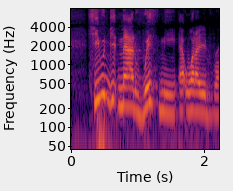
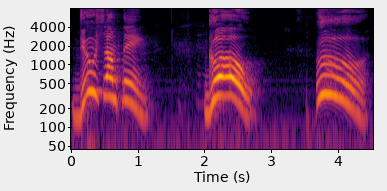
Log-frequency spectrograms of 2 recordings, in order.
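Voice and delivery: high, loud mock kid's dare; goading kid; 7 semitones higher, 10 dB louder, much slower than usual. Kid dares the counting parent to act, high goading voice. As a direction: egg the parent on in a raised voice. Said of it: "all along the kid's like".

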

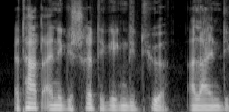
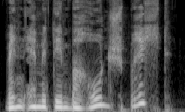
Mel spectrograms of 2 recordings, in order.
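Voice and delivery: worried soliloquy; 9 semitones higher, 5 dB louder than usual. A narrator's reading. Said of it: "sagte sie sich".

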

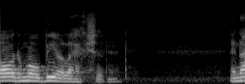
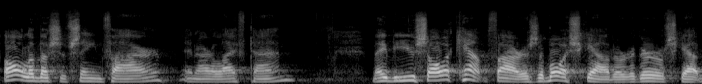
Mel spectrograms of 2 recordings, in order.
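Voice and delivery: usual speaking voice

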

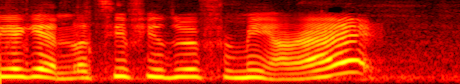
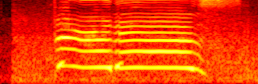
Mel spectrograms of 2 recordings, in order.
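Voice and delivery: high, loud playful cry; excited shout; 11 dB louder than usual. Real, not acted. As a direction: hype the dog up about a squirrel. Teasing dog about squirrel.

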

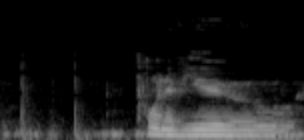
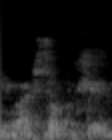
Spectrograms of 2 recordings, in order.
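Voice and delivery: whisper; 10 dB quieter, faster than usual. Real, not acted. Cooing to pet Nugget.

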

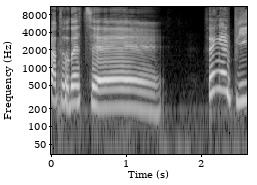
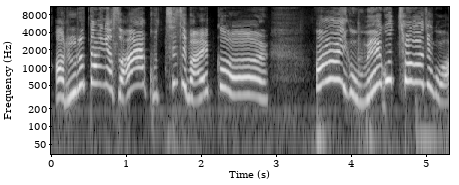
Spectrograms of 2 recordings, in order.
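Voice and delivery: frustrated whine; 7 semitones higher, 4 dB louder than usual. Real, not acted. Regrets changing the answer.

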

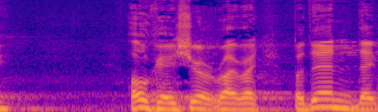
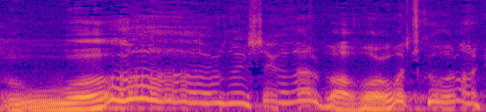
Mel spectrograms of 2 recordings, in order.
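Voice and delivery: whiny jealous king; 9 semitones higher, slower than usual. Retold or imitated. Jealous Saul hears the song.

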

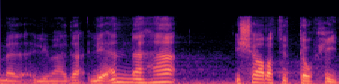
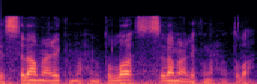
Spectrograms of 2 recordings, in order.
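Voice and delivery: rushed, fast salam without pause; hurried greeting; 3 semitones lower, much faster than usual. Shown as a demonstration. Teacher showing students the common rushed salam, fast. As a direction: rattle off both greetings quickly. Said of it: "جل الناس يسلم هكذا".

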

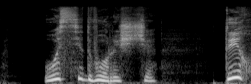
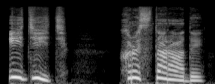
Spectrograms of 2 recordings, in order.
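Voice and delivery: desperate begging; 4 semitones higher than usual. Acted. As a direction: plead for God's sake. (відчайдушне благання)

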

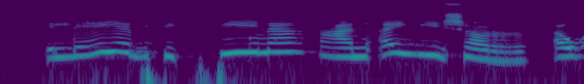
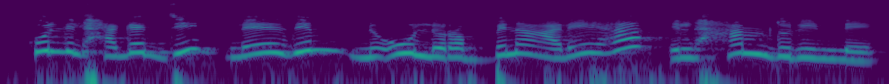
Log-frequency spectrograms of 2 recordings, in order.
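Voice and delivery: normal talking voice

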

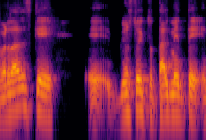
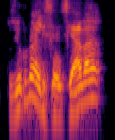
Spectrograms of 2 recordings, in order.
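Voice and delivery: normal talking voice

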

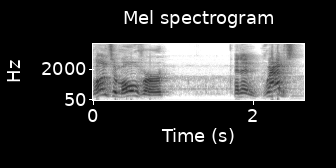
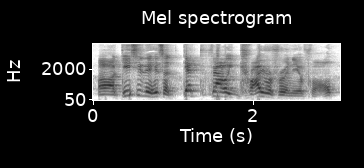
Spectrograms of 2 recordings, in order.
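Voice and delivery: ordinary delivery

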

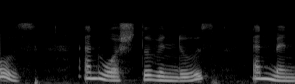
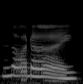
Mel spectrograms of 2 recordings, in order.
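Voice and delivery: squeaky mouse; 8 semitones higher, 4 dB quieter than usual. Acted. Mouse refuses in story.

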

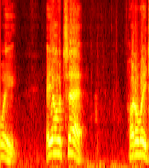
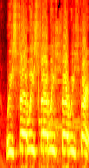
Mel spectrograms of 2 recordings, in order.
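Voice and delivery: loud hype; 10 semitones higher, 10 dB louder than usual. Real, not acted. Streamer hyping himself after a break.

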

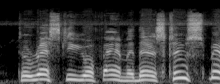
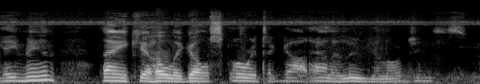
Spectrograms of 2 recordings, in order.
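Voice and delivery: low, soft prayer trailing away; hushed, rolling devotional refrain; murmured praise; 5 semitones lower, 6 dB quieter than usual. Real, not acted. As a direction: murmur thanks to God under the preaching. Murmured praise between preaching.

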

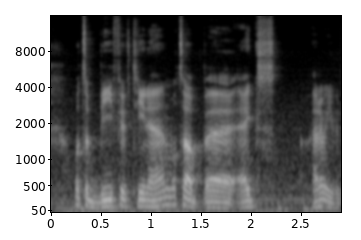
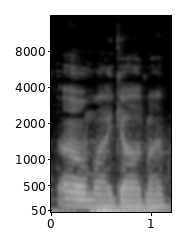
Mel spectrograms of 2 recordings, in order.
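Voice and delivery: ordinary delivery

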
